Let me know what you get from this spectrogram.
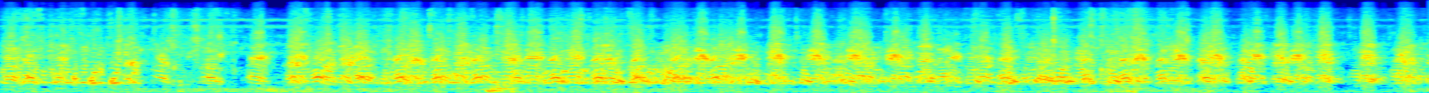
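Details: Field frog calls from Vietnam used to attract frogs to traps and to stimulate breeding: a loud, continuous mass of rapid rattling croaks from many frogs, steady in volume throughout.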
